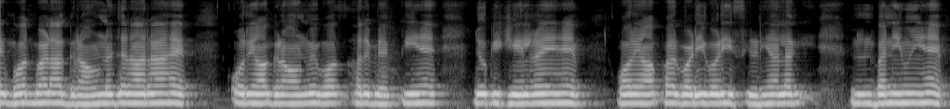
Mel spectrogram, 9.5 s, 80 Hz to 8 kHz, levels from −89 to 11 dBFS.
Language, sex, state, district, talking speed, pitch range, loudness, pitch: Hindi, male, Chhattisgarh, Balrampur, 185 wpm, 195-200 Hz, -15 LUFS, 195 Hz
